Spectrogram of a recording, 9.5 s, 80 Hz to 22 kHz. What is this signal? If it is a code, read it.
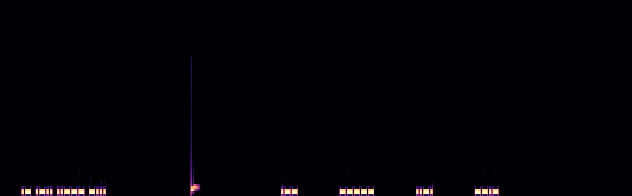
Morse code, heard as a keyed tone, about 44 wpm, spaced as for 19 wpm, 700 Hz. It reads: AL2B W0FQ
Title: USA Call Signs - 8x Character Spacing - 45wpm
